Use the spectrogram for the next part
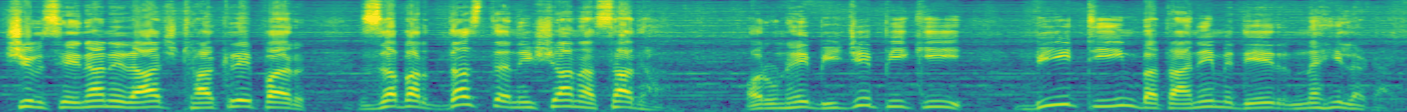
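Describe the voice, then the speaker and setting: A man with a high voice narrates a scripted news report. His delivery is dramatic and emphatic, and faint music plays underneath. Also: expressive, moderate pace, a little mellow.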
